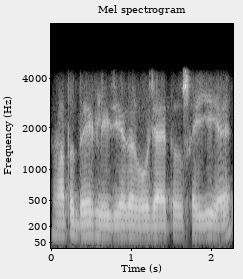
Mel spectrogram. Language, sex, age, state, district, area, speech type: Hindi, male, 18-30, Uttar Pradesh, Azamgarh, rural, conversation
